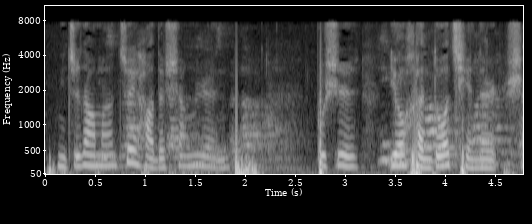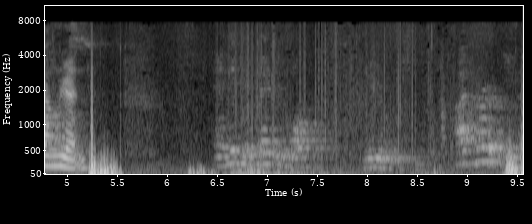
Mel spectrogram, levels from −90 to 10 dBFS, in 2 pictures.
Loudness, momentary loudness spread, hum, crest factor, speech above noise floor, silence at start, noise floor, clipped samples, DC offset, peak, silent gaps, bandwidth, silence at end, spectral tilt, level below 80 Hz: -21 LUFS; 23 LU; none; 22 dB; 29 dB; 0 s; -49 dBFS; under 0.1%; 0.1%; 0 dBFS; none; 8 kHz; 0 s; -5.5 dB/octave; -30 dBFS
